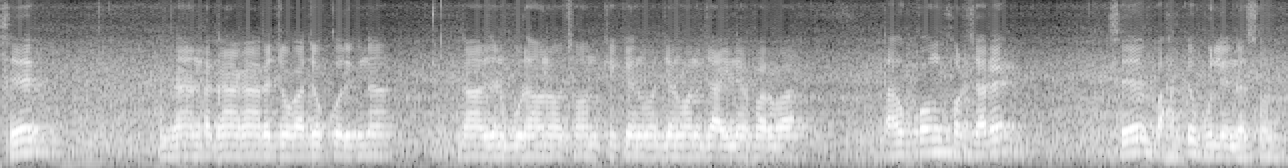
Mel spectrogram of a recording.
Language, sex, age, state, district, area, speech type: Odia, male, 45-60, Odisha, Subarnapur, urban, spontaneous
